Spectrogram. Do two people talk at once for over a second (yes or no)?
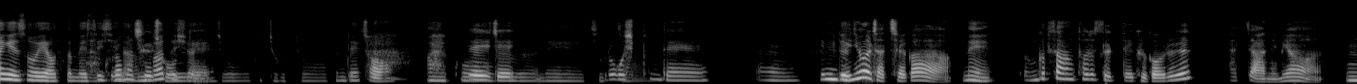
yes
